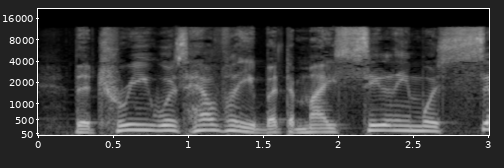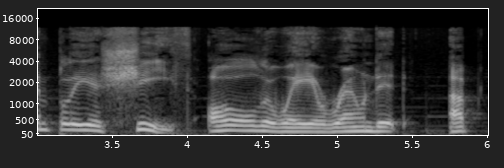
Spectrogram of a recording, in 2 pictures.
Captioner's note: none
